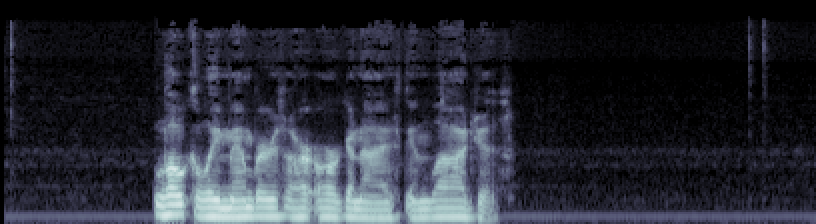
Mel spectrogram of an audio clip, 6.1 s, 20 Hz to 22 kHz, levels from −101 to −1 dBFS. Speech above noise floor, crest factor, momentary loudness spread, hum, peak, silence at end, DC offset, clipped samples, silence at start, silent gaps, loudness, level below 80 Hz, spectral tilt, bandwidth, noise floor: 46 dB; 20 dB; 10 LU; none; -4 dBFS; 2.45 s; under 0.1%; under 0.1%; 1.15 s; none; -20 LUFS; -56 dBFS; -9 dB/octave; 13.5 kHz; -65 dBFS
